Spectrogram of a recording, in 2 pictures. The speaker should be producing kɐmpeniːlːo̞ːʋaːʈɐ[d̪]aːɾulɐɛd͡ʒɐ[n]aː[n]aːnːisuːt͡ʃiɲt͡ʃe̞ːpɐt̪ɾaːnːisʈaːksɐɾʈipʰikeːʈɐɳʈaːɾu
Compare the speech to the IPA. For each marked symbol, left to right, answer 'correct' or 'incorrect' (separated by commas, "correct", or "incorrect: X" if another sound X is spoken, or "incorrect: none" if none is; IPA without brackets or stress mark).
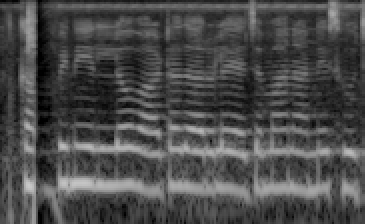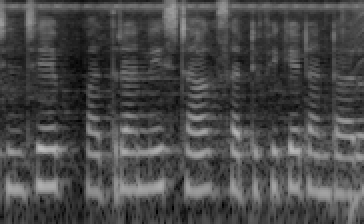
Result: correct, incorrect: m, correct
